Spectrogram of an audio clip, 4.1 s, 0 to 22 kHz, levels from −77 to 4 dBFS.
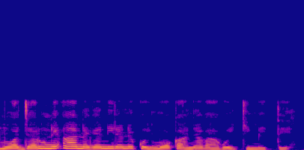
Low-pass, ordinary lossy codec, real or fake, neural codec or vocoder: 7.2 kHz; none; real; none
